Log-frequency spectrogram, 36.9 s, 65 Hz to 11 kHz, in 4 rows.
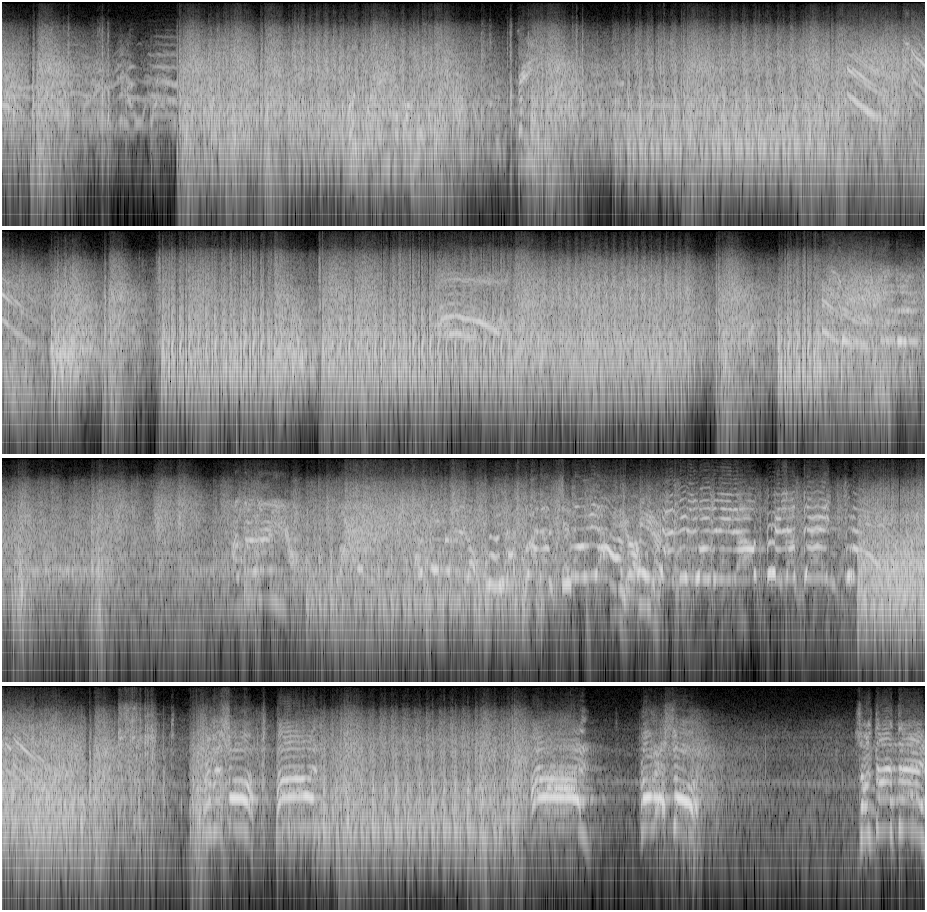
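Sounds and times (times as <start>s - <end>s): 
heavy machine-gun and rifle fire during street fighting: 0.0s - 1.0s, 1.8s - 25.4s, 26.9s - 33.0s
voices shouting: 0.0s - 9.8s, 13.4s - 14.5s, 17.1s - 28.6s, 29.6s - 31.0s, 33.0s - 34.8s.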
